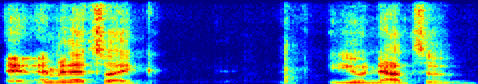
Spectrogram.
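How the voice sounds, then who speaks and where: A man's voice: fairly high pitch, steady tone, moderate pace, fairly bright tone. A man hosting a podcast, casually discussing films and reading out viewer questions in an emphatic, conversational way, thinking aloud as he goes. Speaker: podcast host.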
